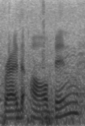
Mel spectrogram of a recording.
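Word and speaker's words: Breadalbane: This is Brelein Street pronounced bread all bin.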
